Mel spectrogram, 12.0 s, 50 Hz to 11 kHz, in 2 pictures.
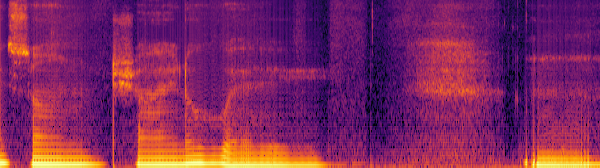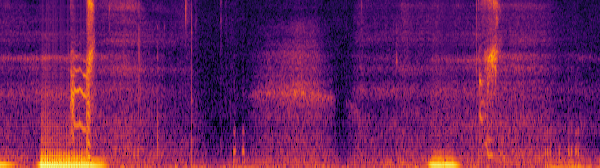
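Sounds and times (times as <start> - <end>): man humming: 5.2 - 7.1, 10.2 - 11.0.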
